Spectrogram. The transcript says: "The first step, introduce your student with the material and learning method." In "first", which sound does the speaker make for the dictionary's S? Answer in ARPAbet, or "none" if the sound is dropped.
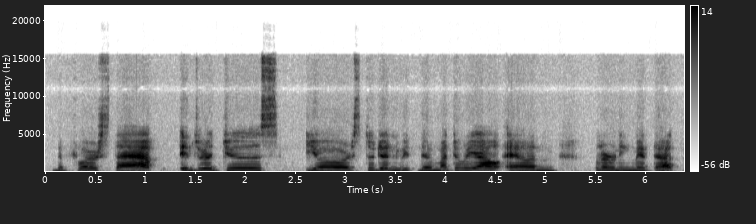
none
